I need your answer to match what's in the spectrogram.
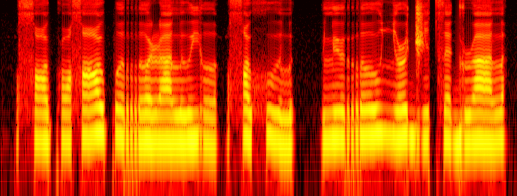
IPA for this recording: sˤə˞kʷɛsˤɛu̯pɤ rɤɭa lɯjɤ | sˤixʷɯl | lʲə˞rɤu̯ ʎə˞d͡ʒit͡sɛ ɡɹal

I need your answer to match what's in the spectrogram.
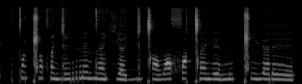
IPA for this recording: tˤĩǁə̃sˤə̃ɟi rẽdɛ̃ çɛ ɟəǀə̃ ðˤisˤɛǀɛ̃je niǁijɛɾe

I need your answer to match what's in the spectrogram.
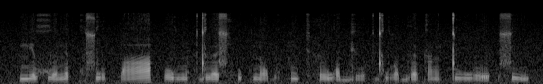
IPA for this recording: mʲæxʷœ nœkːo̤swɵpːɑː | ownokʷdɹœs huːkʷnɔ bɔkmikhɵ wɔbʲɵ | do̤wlɔbwœ kɑŋtːuːwɵ | sʉ

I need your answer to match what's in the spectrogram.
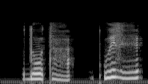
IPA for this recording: dota̤ | kʷʼezɛ̤

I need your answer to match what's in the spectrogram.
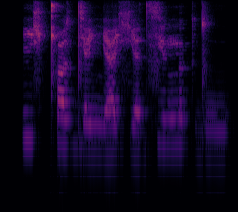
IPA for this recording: i˦ç qʰu˦zdʲæ˧ɲæ˨˦ çɛ˨dsʲø˦ŋœ˦k du˨

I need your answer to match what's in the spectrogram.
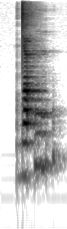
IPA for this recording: dˤoʔuʔ

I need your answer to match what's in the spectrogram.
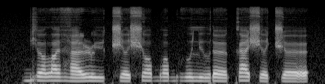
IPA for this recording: bjølˠɛɦa ɭy t͡ʃə ʃɔbɔbʱulʲu ɾœ kaʃə t͡ʃœ

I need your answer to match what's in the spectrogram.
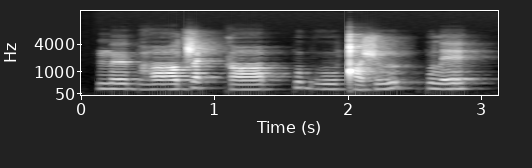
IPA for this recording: møːbʱɑː ʈ͡ʂækːɑː pːubʱuːǃɑʃɯ | pule

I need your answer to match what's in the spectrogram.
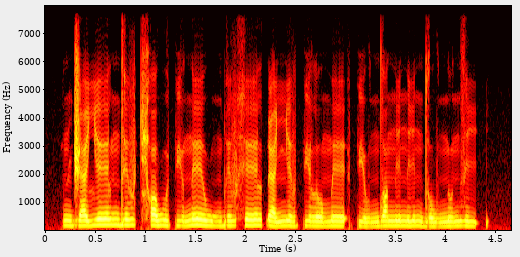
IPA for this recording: nd͡ʒæ˨ʎeː˧lnde˧v t͡ɕʰɒ˧wu˨pʲo˨neː˦˨w mbe˧vxeː˦l ɗæ˨ɲe˦˨vpʲɒ˧l o˨meː˧ʔpʲɒ˨w ndɒ˦ni˧ni˨˦ ndo˨w nu˧ nzi˦˨ʔ

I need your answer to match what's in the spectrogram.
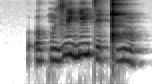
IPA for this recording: ʔo˨ kʷẽ˨ɮẽ˦˨ɲẽ˦ɡ te˧ɡ͡ǃõː˦˨

